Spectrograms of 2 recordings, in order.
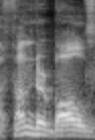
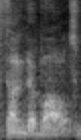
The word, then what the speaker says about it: Thunderballs: I'm Thunderballs the Third. From a long line of Thunderballs. Balls as BAWL, as in yell, not the testicle.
